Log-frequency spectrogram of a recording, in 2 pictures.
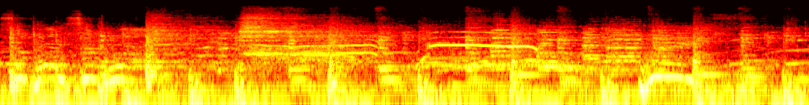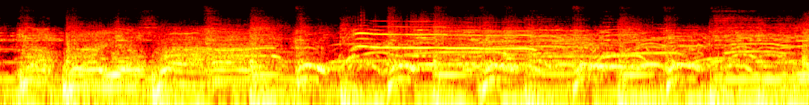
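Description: Live reggae band playing through a PA: a male singer's voice over a steady bass and drum groove.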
